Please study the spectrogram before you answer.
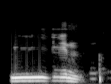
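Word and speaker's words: شين: শিন শিন না সিন শিন তারপরের আলাফটা হচ্ছে শিন শিন এটা একটু মোটা হবে শিন শিন শিন শিন মাশাল্লাহ হ্যাঁ তারপর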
